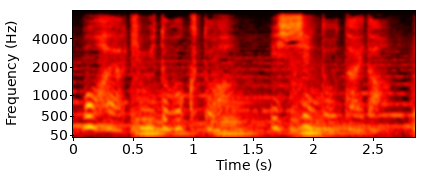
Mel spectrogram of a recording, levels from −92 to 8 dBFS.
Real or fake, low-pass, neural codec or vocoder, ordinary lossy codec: real; 7.2 kHz; none; none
